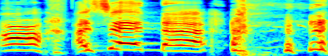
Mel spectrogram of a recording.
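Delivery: very high, whiny little posh voice. Retelling overhearing a guy who forgot to hang up: imitating Gav's whiny posh voice. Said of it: "whiny little posh cunk just going".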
